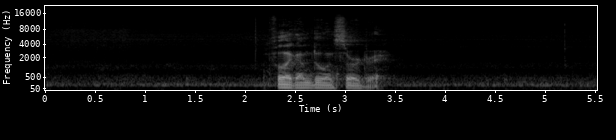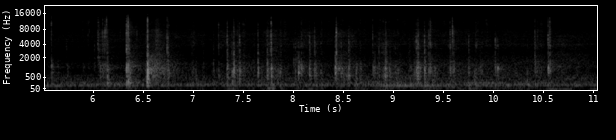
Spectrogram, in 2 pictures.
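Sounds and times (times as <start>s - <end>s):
plastic parts clicking: 5.6s - 10.7s.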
